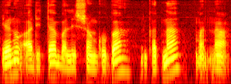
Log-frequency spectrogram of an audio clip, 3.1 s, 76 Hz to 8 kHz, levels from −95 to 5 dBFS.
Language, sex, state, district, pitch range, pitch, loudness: Garo, male, Meghalaya, West Garo Hills, 95-130 Hz, 100 Hz, -18 LUFS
